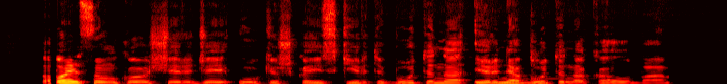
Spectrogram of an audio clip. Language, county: Lithuanian, Vilnius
